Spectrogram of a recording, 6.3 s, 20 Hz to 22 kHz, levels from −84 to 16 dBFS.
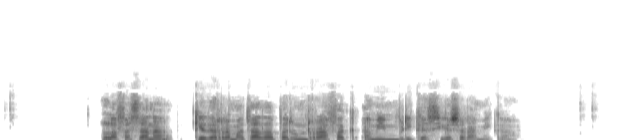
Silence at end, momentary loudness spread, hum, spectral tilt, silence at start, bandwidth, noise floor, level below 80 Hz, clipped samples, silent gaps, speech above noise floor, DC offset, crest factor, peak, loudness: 1.15 s; 13 LU; none; -3 dB/octave; 1 s; 10 kHz; under -90 dBFS; -74 dBFS; under 0.1%; none; over 64 dB; under 0.1%; 26 dB; -2 dBFS; -25 LUFS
